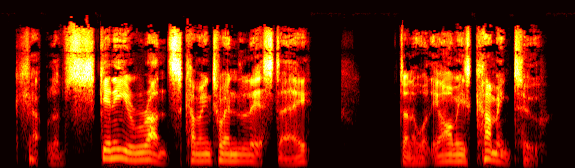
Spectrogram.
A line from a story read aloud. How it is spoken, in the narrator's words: he muttered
